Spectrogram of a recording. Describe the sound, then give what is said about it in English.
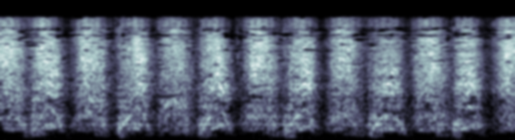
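A hand saw cuts off a short piece of pipe so it fits in a tank, in steady back-and-forth strokes, about two per second, each a loud, raspy, hissing scrape with brief dips between. No one speaks. “Now I'm going to saw off just a little bit of pipe so that we've got enough room there in the tank.”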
